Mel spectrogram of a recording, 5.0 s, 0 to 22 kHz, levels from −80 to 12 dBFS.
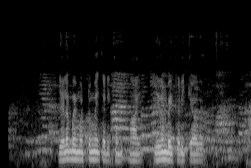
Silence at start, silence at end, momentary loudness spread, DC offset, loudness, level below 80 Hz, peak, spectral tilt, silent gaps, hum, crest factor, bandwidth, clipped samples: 0.15 s; 0 s; 16 LU; under 0.1%; -21 LUFS; -56 dBFS; -4 dBFS; -9 dB/octave; none; none; 18 dB; 10.5 kHz; under 0.1%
